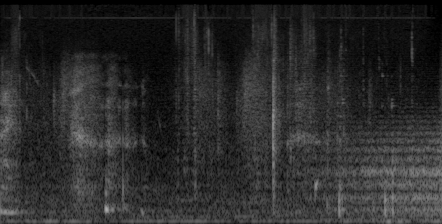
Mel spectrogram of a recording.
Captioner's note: chuckling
